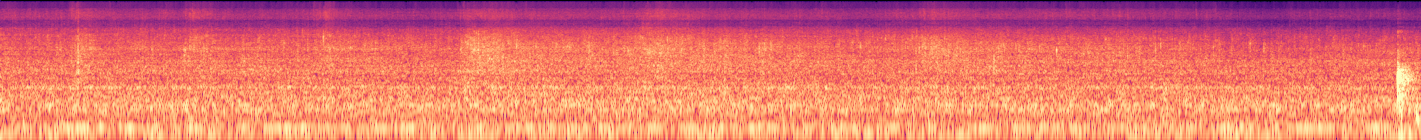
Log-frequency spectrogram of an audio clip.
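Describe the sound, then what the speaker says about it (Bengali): Thin round slices of teasel gourd (kakrol) fry in hot oil, a steady, dense sizzling hiss that stays even throughout with no talking. "তেলের মধ্যে এবার আমি কাঁকরোলগুলো ছেড়ে দেবো।"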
